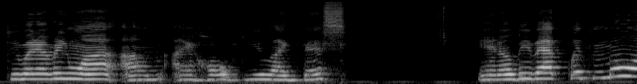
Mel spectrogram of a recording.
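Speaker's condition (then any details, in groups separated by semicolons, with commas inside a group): Cerebral palsy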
